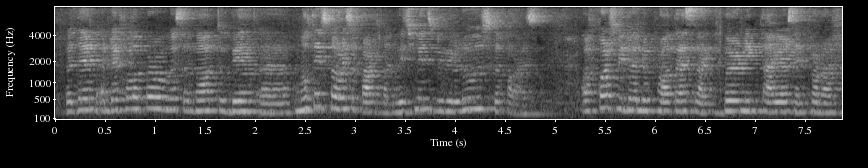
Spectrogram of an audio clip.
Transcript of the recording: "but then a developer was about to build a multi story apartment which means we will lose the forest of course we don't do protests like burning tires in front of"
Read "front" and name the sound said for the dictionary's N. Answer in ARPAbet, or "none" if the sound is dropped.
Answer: none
